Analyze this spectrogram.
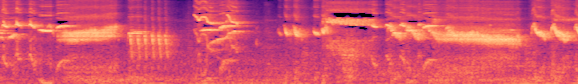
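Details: European greenfinch singing while the female incubates: long buzzy drawn-out notes alternate with quick high chirps and a fast rattling trill, loud and close in a quiet room.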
